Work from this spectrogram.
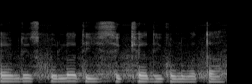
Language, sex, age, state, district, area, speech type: Punjabi, male, 18-30, Punjab, Bathinda, rural, spontaneous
